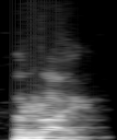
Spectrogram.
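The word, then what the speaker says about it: wry: Next पे आइए राय राय डब्ल्यूएस में साइलेंट होता है। राई ब्रई नहीं होता है।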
